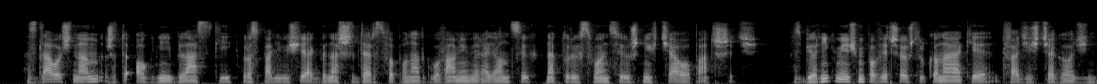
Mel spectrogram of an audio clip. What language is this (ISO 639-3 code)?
pol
